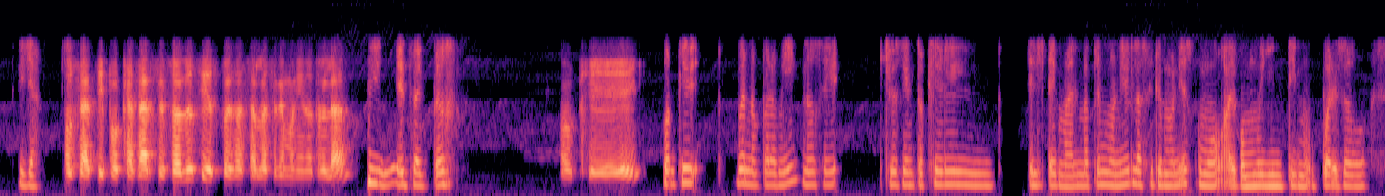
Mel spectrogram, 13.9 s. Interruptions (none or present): none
